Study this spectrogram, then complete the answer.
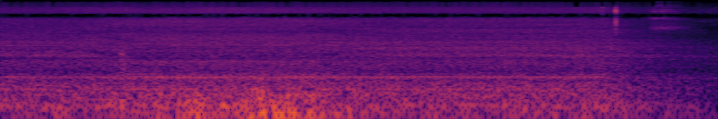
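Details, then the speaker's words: Indoor furnace blower after the fallen-off duct insulation liner that was being sucked into the fan was removed and the liner edges glued down: a steady, even air rush with a low hum, no rattles or scraping; normal blower operation. "好，看，好了，看到没有？没有任何声音。"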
